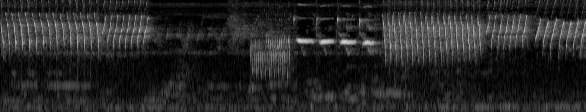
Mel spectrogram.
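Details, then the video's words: Morning canary song used as a lure to spur young untrained birds, or birds silenced by stress or moulting, into singing. Long rapid high trills alternate with a lower rolling phrase and quick whistled slides. "PANCINGAN KENARI DI PAGI HARI PALING AMPUH"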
